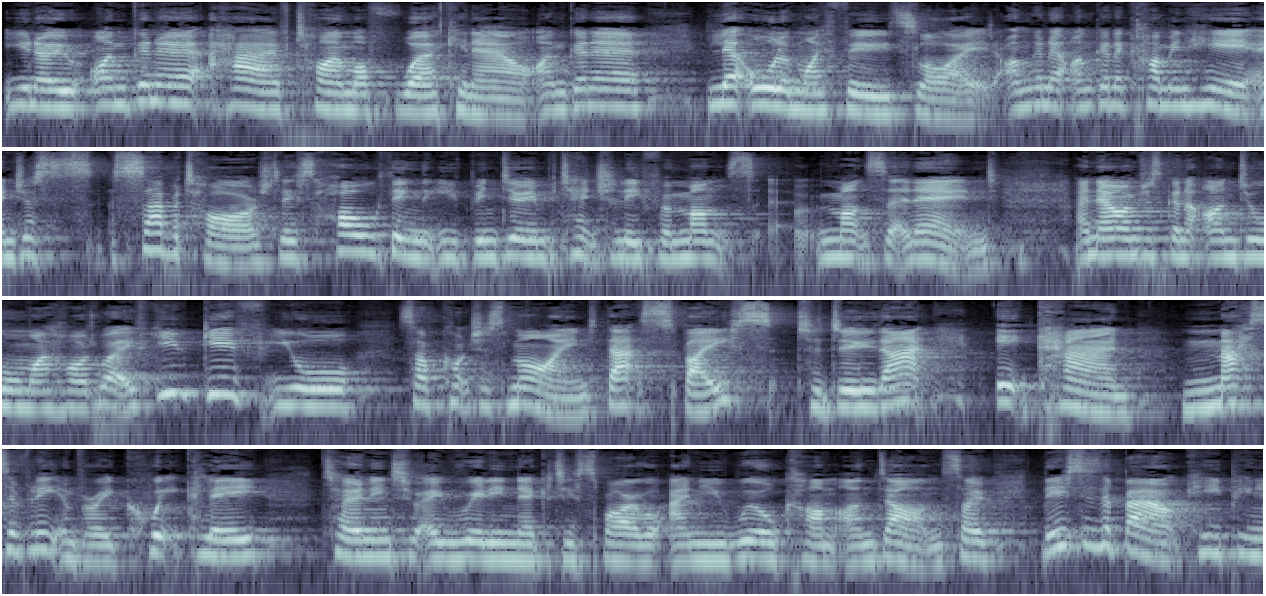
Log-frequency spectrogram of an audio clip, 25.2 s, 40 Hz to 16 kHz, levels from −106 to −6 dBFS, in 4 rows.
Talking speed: 200 wpm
